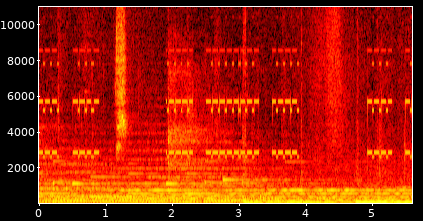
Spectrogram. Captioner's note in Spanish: Sigue sonando el teléfono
